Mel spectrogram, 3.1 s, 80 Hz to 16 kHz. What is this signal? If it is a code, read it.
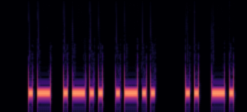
Morse code, heard as a keyed tone, about 22 wpm, 700 Hz. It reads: ALL IN
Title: Sentences from Top 1500 Words 22wpm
